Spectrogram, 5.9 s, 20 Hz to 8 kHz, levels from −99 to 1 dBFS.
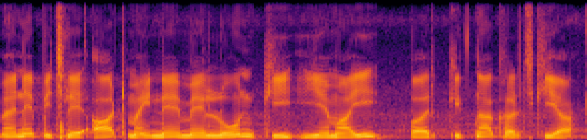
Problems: background sounds at intervals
